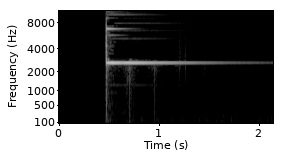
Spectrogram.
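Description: A single bright ding sound effect, struck about half a second in and fading away over about a second and a half: the chime of an animated subscribe-button and notification-bell click.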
